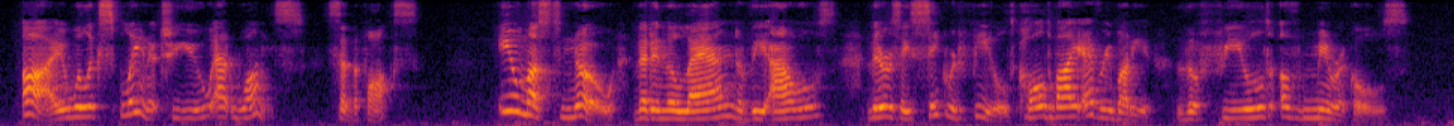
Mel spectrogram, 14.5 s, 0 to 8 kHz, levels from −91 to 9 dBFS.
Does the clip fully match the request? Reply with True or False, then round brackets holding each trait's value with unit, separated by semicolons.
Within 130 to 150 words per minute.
True (135 wpm)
